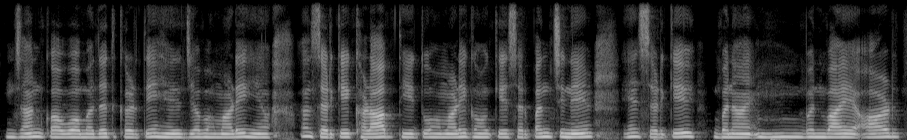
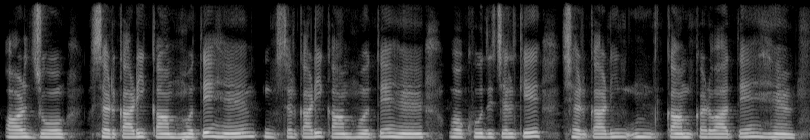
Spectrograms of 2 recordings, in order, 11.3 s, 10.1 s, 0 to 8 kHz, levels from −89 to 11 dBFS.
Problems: constant background noise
